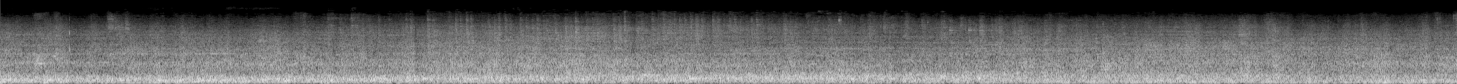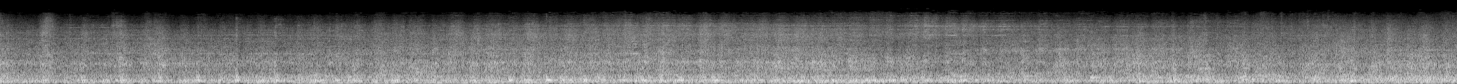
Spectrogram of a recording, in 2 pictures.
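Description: Cars of a manifest freight train, including tank cars, gondolas and covered hoppers, rolling steadily past: a constant rumble of steel wheels on rail with irregular clicks over the rail joints.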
